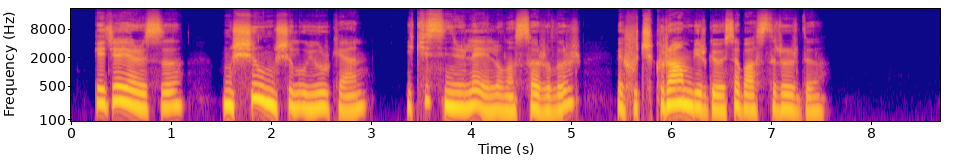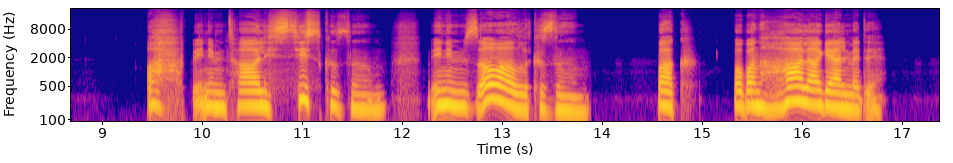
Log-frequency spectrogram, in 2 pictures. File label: Turkish Narrative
